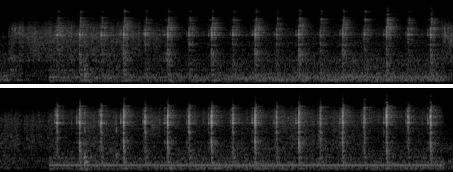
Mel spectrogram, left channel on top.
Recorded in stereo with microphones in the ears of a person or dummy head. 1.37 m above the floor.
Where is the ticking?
50° right (ahead or behind), 0.7 m.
